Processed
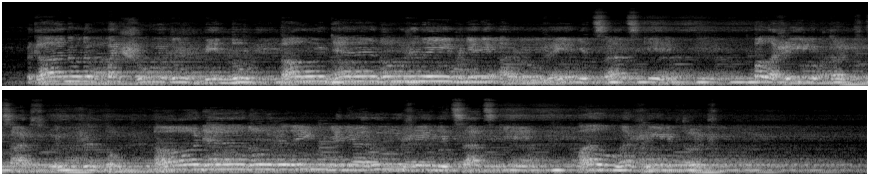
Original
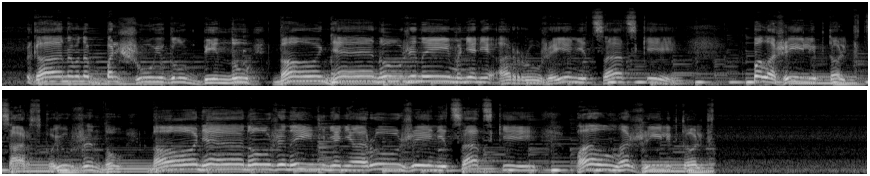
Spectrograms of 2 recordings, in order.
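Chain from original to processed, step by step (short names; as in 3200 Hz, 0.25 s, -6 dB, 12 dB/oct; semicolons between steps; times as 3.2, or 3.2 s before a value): 11.35–12 Chebyshev low-pass 4900 Hz, order 8; on a send: diffused feedback echo 0.579 s, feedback 58%, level -9.5 dB; on the sum: shoebox room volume 39 m³, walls mixed, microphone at 0.93 m; gain -6.5 dB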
